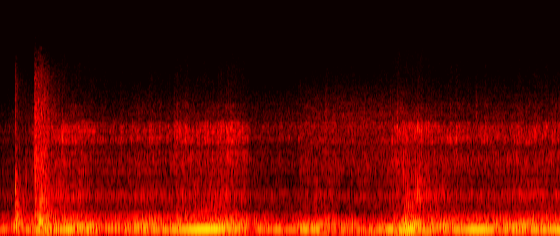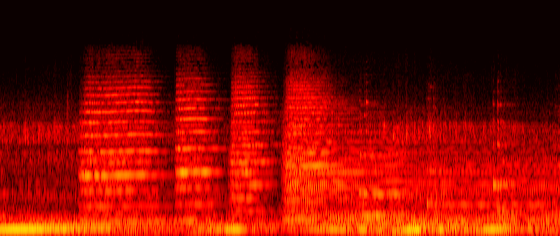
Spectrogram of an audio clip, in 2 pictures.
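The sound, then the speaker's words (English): Car engine driving through the downtown streets of Bangkok: a steady low rumble that swells and eases throughout, with a few brief harsher bursts near the end, no talk over it. “Lum drove us right through the downtown district of Bangkok toward the palace”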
